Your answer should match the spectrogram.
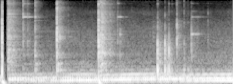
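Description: Hammer blows on a steel shaft used as a drift to knock a wheel bearing out of a Honda Beat's alloy wheel hub. There are two loud, sharp metallic strikes about a second apart, with lighter taps between.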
